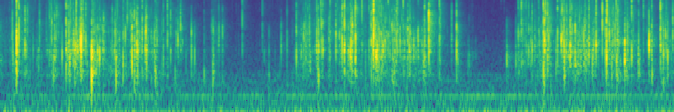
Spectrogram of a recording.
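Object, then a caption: Small plastic bag of loose tea. A small plastic bag full of loose tea is squeezed in both hands, then turned and crinkled with the fingernails. It makes dense, bright crackling and crunching with many sharp little snaps. The sound eases briefly around three and six seconds before picking up again.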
